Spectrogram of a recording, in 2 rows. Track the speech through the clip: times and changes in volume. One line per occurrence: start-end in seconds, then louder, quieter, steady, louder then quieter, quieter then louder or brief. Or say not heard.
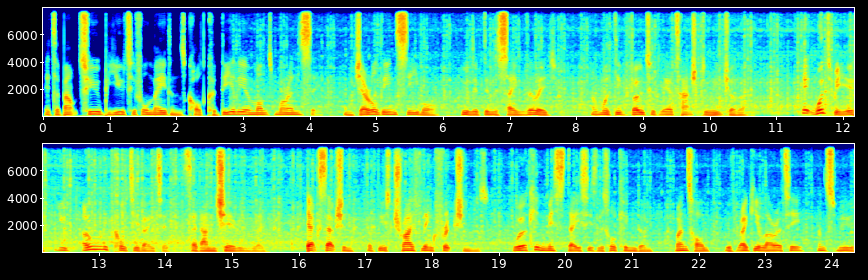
0.0-10.7 steady
11.3-24.2 steady.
